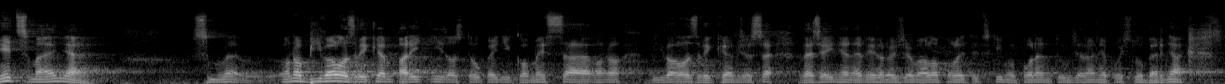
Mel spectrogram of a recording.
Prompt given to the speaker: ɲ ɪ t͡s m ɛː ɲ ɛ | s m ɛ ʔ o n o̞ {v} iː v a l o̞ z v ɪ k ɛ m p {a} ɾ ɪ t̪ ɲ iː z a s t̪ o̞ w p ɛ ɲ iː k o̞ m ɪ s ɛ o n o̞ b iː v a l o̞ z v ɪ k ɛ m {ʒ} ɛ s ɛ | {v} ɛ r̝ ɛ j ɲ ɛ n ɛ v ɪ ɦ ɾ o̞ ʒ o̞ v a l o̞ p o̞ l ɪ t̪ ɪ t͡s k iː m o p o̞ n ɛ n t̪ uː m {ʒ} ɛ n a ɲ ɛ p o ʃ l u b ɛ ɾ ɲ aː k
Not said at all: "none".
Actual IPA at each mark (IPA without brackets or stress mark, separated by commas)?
b, a, ʒ, v, ʒ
